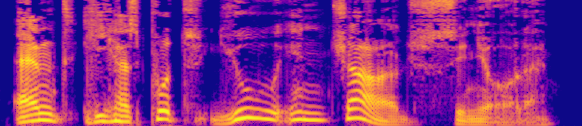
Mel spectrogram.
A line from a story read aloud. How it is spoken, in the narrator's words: he went on, his voice heavy with suspicion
